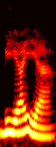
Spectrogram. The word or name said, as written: biaya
